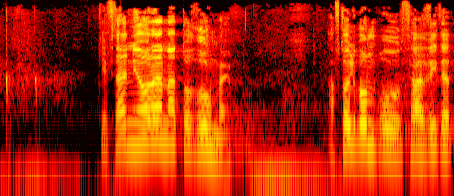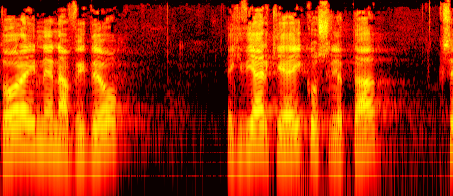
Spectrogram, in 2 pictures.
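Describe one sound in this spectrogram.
A man speaks calmly into a microphone through a loudspeaker.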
